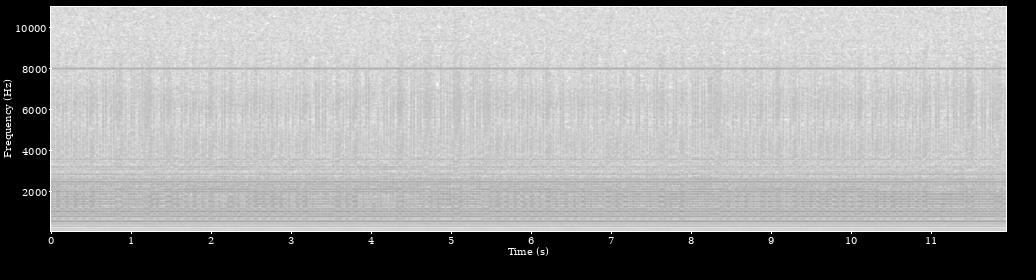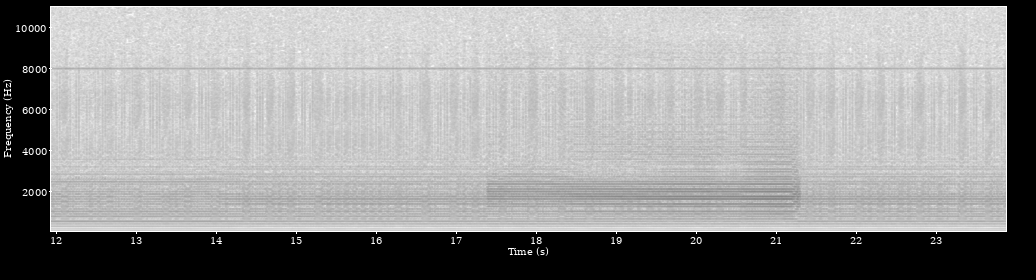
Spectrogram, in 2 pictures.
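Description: Faint, steady electrical mains hum from the inspection camera rig's audio line, made of many evenly spaced tones. About three-quarters of the way through, a higher whine joins, grows slightly louder, and cuts off suddenly about a second before the end.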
